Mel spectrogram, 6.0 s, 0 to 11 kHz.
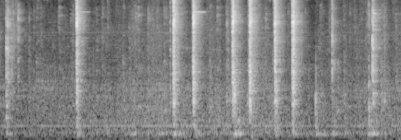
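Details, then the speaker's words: Pre-1970 one-day cuckoo clock being wound: sharp, uneven clacks a few per second as the chain jumps and sticks, not winding up nicely; cause suspected, not confirmed. "nicely now the chain stuck up in there because it's jumping"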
